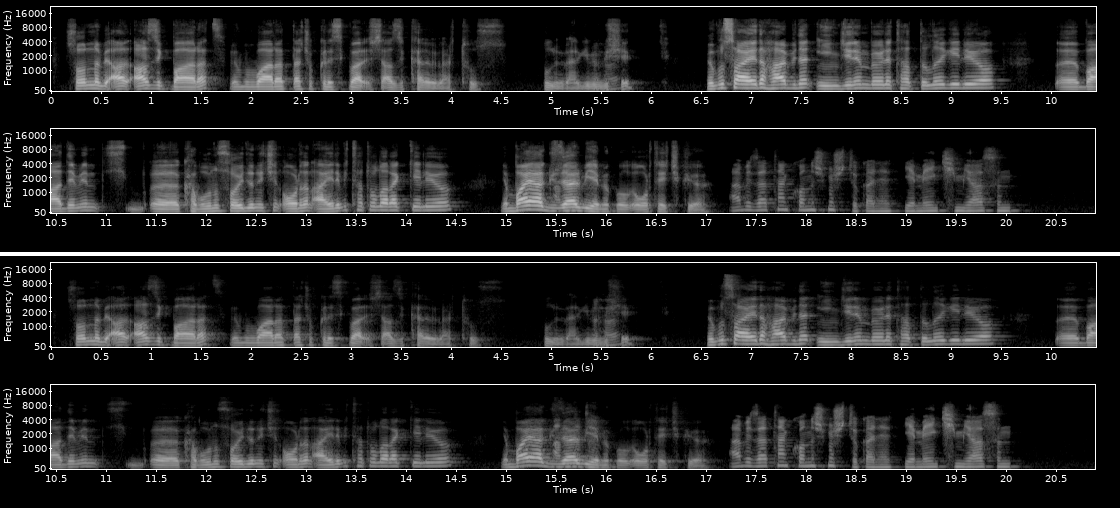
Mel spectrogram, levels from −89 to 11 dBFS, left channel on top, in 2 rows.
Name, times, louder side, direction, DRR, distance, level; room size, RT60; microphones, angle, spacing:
voice 1, 0.2-4.3 4.9-5.8 6.6-9.4 10.0-14.4 15.0-17.0, left 6 dB, 85° left, 0.4 m, -27 dB
voice 2, 5.4-5.7 15.5-16.0 17.2-20.0, right 3 dB, 20° right, 0.4 m, -39 dB
13.5 x 10.5 x 3.4 m
head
